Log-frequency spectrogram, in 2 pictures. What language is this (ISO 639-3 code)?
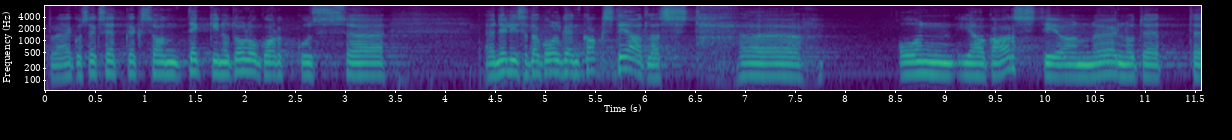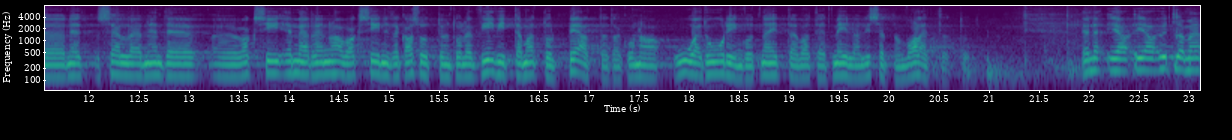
est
